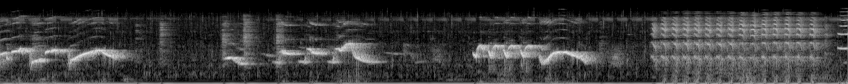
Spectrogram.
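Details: Female black-throated laughingthrush calling the male, giving clear looping whistled phrases in several separated bursts, followed by a fast even series of buzzy repeated notes over the final two seconds.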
